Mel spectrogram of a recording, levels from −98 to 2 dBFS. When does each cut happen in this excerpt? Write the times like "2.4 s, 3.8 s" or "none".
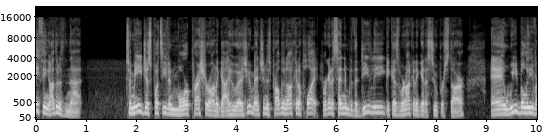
5.7 s, 7.0 s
